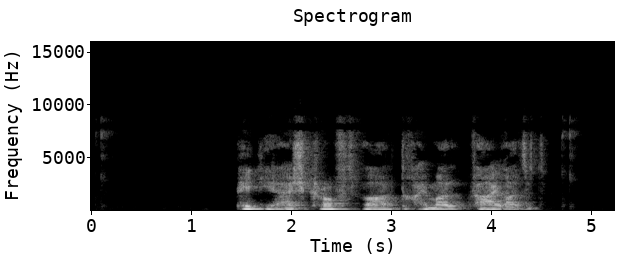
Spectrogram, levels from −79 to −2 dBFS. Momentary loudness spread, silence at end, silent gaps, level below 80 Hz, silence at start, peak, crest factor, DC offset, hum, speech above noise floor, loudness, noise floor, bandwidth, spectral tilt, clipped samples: 10 LU; 0.7 s; none; -62 dBFS; 1.45 s; -6 dBFS; 22 dB; under 0.1%; none; 53 dB; -25 LUFS; -77 dBFS; 9.2 kHz; -5.5 dB/octave; under 0.1%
